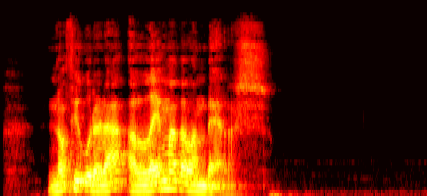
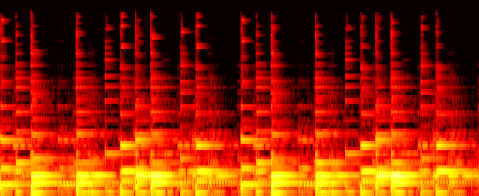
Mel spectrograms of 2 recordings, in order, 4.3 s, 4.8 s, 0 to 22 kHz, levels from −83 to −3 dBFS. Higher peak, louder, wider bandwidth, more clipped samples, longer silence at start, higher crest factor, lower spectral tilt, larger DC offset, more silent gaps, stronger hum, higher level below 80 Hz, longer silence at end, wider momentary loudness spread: first, -2 dBFS vs -6 dBFS; first, -15 LUFS vs -22 LUFS; second, 14.5 kHz vs 16.5 kHz; neither; first, 0.5 s vs 0 s; about the same, 14 dB vs 14 dB; about the same, -6.5 dB/octave vs -7.5 dB/octave; neither; neither; neither; second, -52 dBFS vs -46 dBFS; first, 1.5 s vs 0 s; first, 16 LU vs 7 LU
